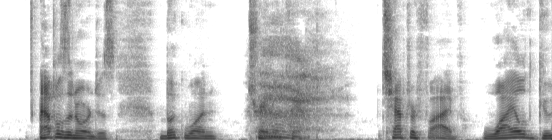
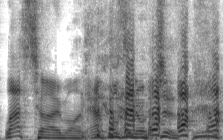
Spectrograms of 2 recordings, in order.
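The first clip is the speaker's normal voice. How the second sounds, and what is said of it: Announcer voice. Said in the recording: “Announcer voice.”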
